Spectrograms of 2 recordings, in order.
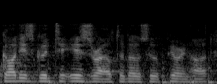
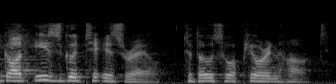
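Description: First: It sounds doubtful and dismissive. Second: It sounds firm and full of conviction. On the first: The speaker does not really believe it. The speaker calls it wrong. "He doesn't start saying, "Yeah, sure" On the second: The speaker is certain it is true. The speaker calls it right. "he's saying this with conviction"

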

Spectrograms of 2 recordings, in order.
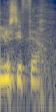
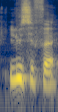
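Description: First: It is said in a French accent. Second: It is said in a plain English accent.

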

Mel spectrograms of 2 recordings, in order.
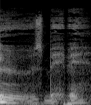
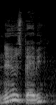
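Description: First: The phrase is said slowly and sultrily. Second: The phrase is said at a normal pace.

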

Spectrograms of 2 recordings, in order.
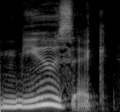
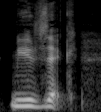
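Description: First: One syllable is clearly stronger than the other. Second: Both syllables carry equal stress. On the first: The speaker calls it right. "We say music" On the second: The speaker calls it wrong. "they were giving equal emphasis to both syllables"

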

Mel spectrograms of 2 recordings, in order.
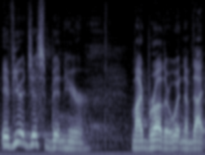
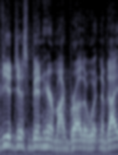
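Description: First: It is said in a sad, grieving tone. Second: It is said in a sharp, reproachful tone. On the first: She is mourning and trusts in his power. "My tendency is to think that's what it is, but maybe it was a rebuke" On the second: She is blaming him for not coming sooner. "maybe it was a rebuke. Maybe she did say"

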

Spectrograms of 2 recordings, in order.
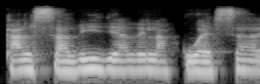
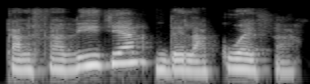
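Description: First: The z sounds are pronounced like s. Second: The z sounds are pronounced like th.

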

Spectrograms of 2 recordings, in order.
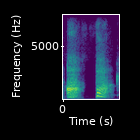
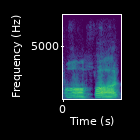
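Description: First: It sounds unsympathetic. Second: It sounds sympathetic.

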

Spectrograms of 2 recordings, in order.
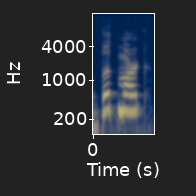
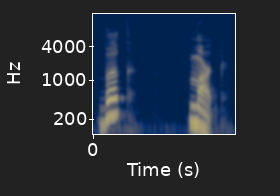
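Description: First: The word is said smoothly as one unit. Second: The word is split in two with a break. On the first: "say bookmark" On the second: "and we segment it to bookmark"

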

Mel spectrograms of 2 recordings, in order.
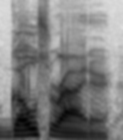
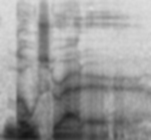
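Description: First: It is said in an ordinary speaking voice. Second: It is said in a deep, lowered voice.

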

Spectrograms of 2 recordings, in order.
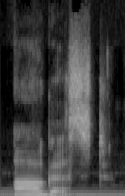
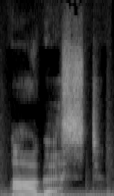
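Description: Both takes have the same delivery.

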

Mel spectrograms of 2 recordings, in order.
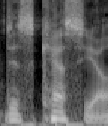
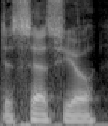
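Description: First: The middle consonant is a K sound. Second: The middle consonant is soft, not a K. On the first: The speaker calls it right. "has like a K sound" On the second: The speaker calls it wrong. "I think I said it was pronounced discessio"

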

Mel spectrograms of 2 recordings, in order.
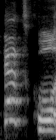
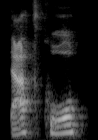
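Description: First: It sounds friendly and sincere. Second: It sounds cold and hostile.

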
